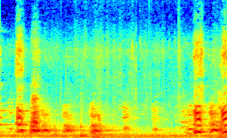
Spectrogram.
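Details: Jindo, a Korean native dog breed, barking in short yappy bursts: a quick double bark, softer grumbling barks, a quiet stretch, then another rapid double bark over a murmuring background.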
